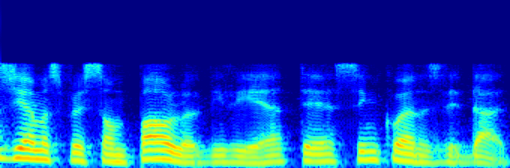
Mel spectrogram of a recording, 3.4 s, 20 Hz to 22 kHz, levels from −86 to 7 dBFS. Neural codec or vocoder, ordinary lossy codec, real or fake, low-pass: codec, 16 kHz, 0.2 kbps, FocalCodec; none; fake; 5.4 kHz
